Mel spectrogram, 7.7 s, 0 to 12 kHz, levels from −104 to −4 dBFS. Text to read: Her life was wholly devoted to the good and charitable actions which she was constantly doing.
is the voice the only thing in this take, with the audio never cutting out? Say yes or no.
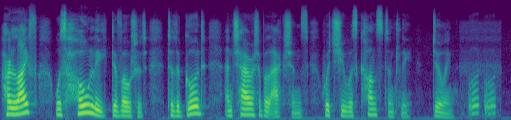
no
